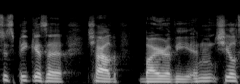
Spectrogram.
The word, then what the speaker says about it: Bhairavi: how I used to speak as a child, Bhairavi. And she'll say Bhairavi, say it properly. Because this has to happen as a child. We were doing it as a joke, and I can say Bhairavi, Shankara Bharanam, Swararaga Sudala.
